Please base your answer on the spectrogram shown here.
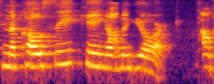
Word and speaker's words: Nicosia: me something about your script how do you pronounce it it's nicosia king of new york oh yeah i thought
